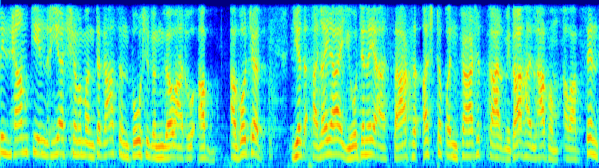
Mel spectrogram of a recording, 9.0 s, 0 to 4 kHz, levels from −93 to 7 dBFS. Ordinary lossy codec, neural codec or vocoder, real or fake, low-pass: AAC, 24 kbps; codec, 16 kHz in and 24 kHz out, 0.6 kbps, FocalCodec, streaming, 4096 codes; fake; 3.6 kHz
